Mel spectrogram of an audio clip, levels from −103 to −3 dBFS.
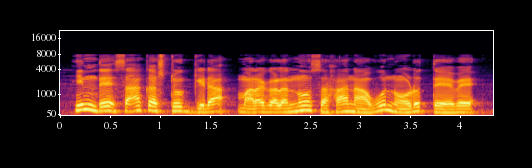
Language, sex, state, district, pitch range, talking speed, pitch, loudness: Kannada, male, Karnataka, Bangalore, 130-175 Hz, 95 wpm, 155 Hz, -11 LUFS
